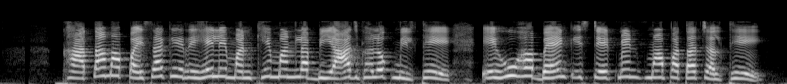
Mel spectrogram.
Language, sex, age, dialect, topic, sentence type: Chhattisgarhi, female, 25-30, Eastern, banking, statement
